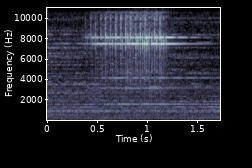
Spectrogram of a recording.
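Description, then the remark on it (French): A telephone rings with a steady electronic trill that swells slightly in the middle, fairly quiet and heard on its own with no voices, as an electronic calling system dials the phone numbers of all residents of East Point to alert the public. “On eut recours à un système d'appel électronique pour composer les numéros de téléphone de tous les résidents d'East Point.”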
